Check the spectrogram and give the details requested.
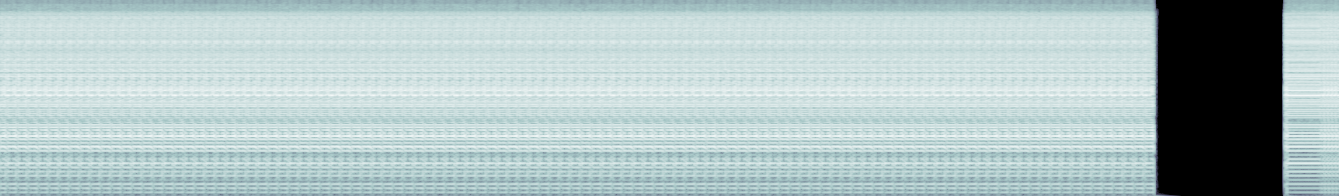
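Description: Loud, fast, steady buzzing pulses, about four a second, with a brief silent gap: recreated MRI scanner gradient noise.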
